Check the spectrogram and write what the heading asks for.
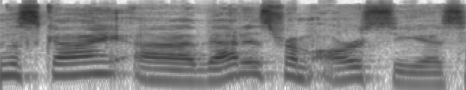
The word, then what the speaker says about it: Arceus: A Cruce? Not Arceus, it's a Cruce. Oh, am I pronouncing it incorrectly? I've always pronounced it Arceus. Is it not Arceus?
